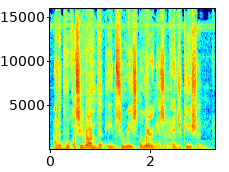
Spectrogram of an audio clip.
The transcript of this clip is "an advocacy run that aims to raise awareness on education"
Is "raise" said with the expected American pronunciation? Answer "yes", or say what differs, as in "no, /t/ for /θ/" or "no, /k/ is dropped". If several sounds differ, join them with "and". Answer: no, /s/ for /z/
